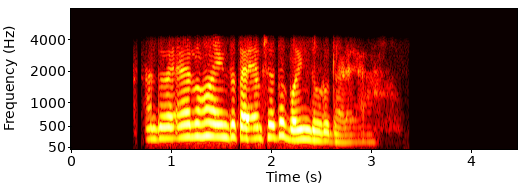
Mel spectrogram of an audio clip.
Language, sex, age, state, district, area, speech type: Santali, female, 18-30, West Bengal, Paschim Bardhaman, rural, conversation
